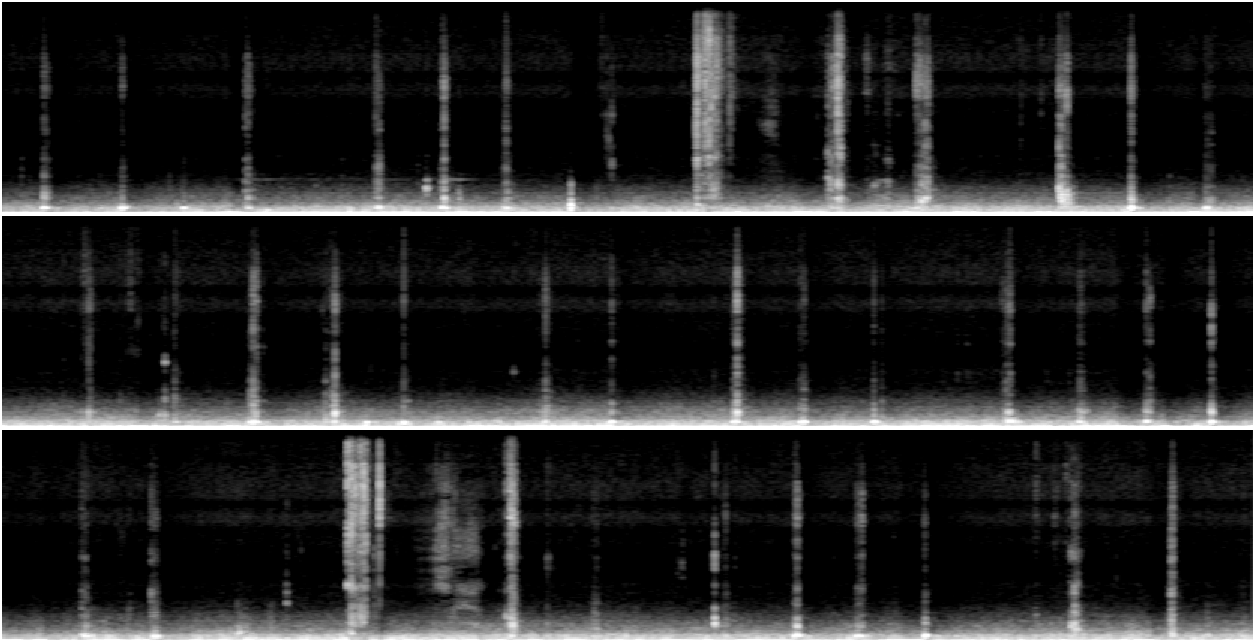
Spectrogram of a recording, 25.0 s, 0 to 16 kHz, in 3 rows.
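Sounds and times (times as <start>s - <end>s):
mouth clicks and smacks eating: 0.0s - 25.0s
steady low rumble: 0.0s - 25.0s.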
